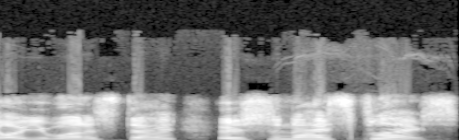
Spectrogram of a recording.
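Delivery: very high, ranting, climbing yell. Retelling a movie scene of Rocky alone in a bathroom: imitating Rocky yelling. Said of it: "he just starts yelling random stuff".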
